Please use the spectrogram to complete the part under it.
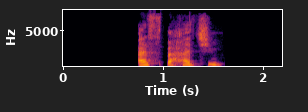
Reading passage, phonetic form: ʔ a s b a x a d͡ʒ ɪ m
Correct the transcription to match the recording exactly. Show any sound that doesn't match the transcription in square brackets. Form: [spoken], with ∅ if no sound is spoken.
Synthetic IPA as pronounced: ʔ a s b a [ħ] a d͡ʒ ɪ m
